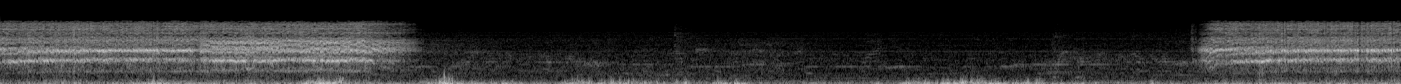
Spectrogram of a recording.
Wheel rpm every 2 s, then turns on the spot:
150, 150, 10, 0, 0, 0, 120.
none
